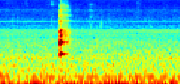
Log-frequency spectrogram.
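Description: A woman's single short excited exclamation, "Ah!", about a second in, over a steady low background hum.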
